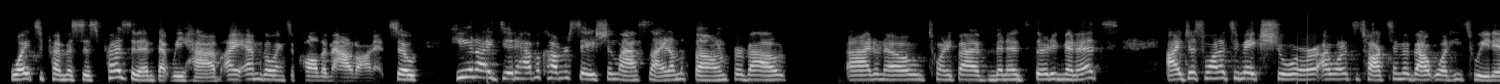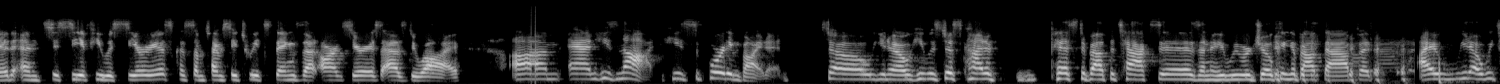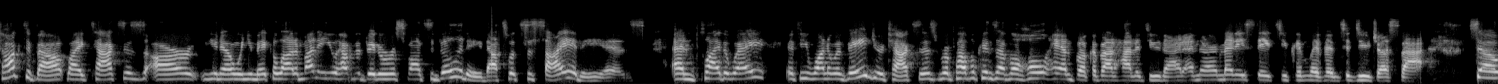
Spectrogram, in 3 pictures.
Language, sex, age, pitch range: English, female, 40-59, 210-260 Hz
